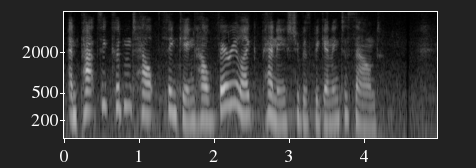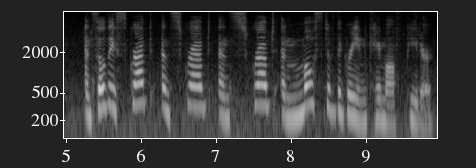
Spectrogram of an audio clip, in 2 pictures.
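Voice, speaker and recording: A woman reads a children's story aloud in a fairly high voice. Her narration is expressive, with pitch that rises and dips widely through each sentence. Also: unhurried, slight background noise, low-quality recording. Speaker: storybook reader.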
